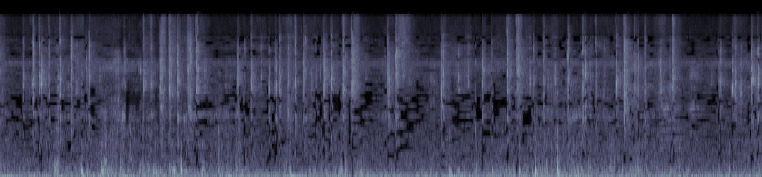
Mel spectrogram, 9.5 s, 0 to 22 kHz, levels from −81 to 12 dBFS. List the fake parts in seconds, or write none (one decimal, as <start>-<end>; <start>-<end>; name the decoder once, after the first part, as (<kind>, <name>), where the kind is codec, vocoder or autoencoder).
1.4-2.4 (codec, DAC)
